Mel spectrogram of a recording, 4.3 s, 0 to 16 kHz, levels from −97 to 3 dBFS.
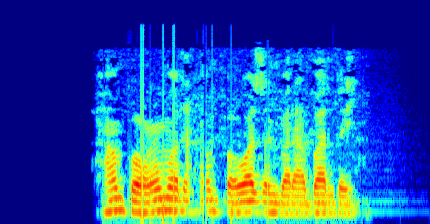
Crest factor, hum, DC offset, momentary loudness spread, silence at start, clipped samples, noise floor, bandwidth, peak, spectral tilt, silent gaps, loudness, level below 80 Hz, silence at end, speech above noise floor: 18 dB; none; under 0.1%; 10 LU; 1 s; under 0.1%; -64 dBFS; 10.5 kHz; 0 dBFS; -7.5 dB/octave; none; -17 LUFS; -50 dBFS; 0.75 s; 47 dB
